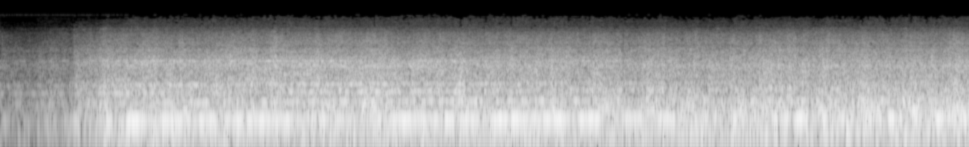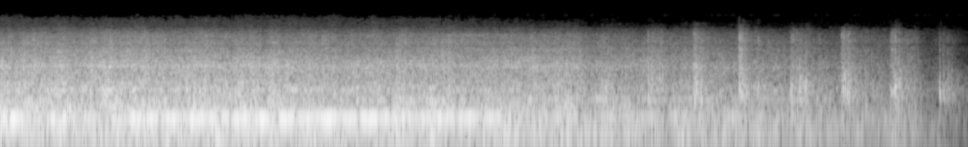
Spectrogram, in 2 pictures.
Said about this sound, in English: The police climb over the tracks to Eddie's body as the trains continue to rattle past.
